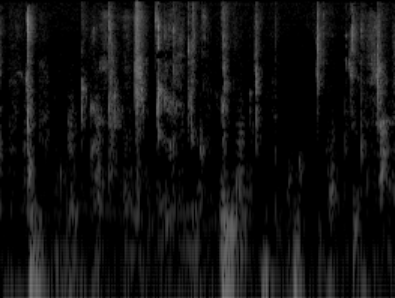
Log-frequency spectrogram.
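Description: Faint, close-up mouth sounds of eating a spoonful of a soft, creamy dish: quiet chewing with scattered small wet clicks and lip smacks.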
